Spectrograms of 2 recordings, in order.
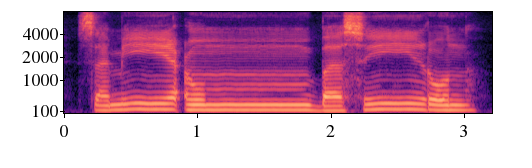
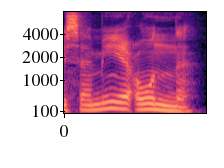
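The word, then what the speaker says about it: سميع بصير: Сами'ум басирун. Не сами'ун, а сами'ум басирун.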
